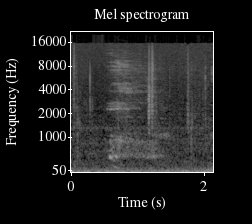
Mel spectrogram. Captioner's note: yawn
